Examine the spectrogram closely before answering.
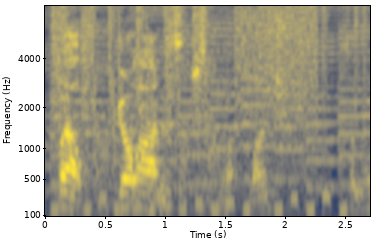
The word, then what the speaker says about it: Lunch: Well, Gohan is just, what, lunch? Something like that? Meanwhile, there's a character named Lunch. Or Lunch. Or Ranchi. Also funny that her name could be pronounced as Ranchi, because it's Akira Toriyama.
